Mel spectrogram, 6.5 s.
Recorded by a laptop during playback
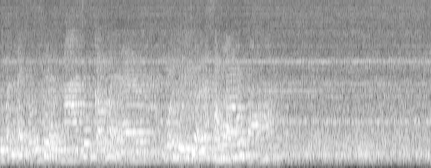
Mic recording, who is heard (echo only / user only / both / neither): both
